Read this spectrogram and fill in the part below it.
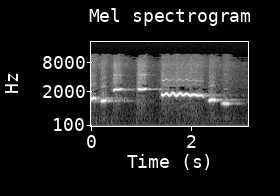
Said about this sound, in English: And by the end of that show, I could whistle Colonel Bogey's March. Remember that?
